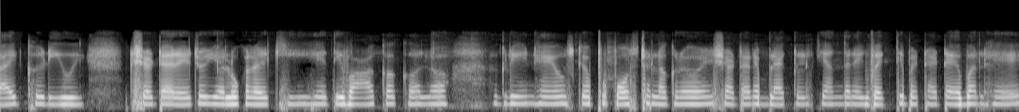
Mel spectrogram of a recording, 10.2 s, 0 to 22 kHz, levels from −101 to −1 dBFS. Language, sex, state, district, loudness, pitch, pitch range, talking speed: Hindi, female, Maharashtra, Dhule, -26 LUFS, 215 Hz, 210-225 Hz, 175 wpm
